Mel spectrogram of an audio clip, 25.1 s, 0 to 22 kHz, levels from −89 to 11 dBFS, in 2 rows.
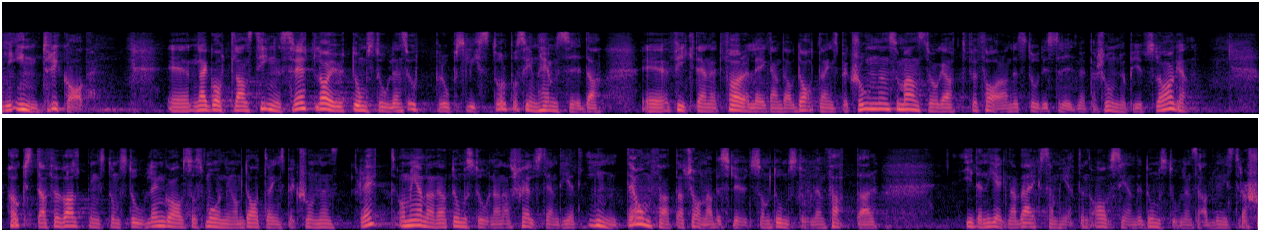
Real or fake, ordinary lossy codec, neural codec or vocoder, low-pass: fake; MP3, 64 kbps; vocoder, 22.05 kHz, 80 mel bands, WaveNeXt; 7.2 kHz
